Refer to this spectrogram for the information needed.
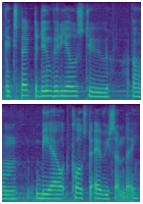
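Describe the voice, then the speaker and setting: Against noticeable background noise, a man speaks very slowly with monotone, flat intonation. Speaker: gaming YouTuber. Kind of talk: casual channel update to viewers.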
